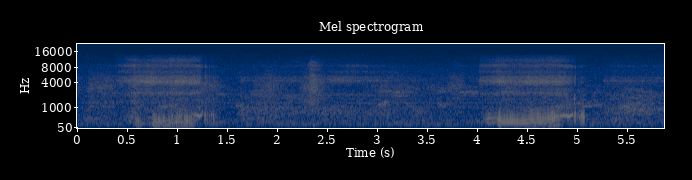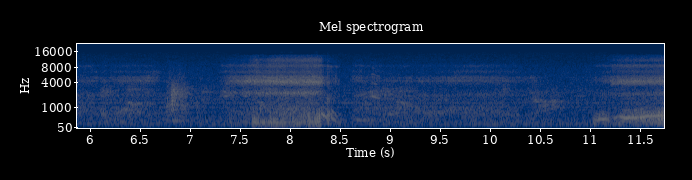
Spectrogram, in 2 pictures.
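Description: Rhythmic raspy snores on each inhalation, about 17 a minute, with softer exhalations between: a dog snoring.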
